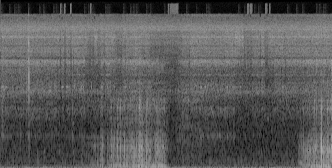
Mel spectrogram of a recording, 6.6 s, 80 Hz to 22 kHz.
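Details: Loud, low rattling snores on each in-breath with quieter breathing between, over steady room noise, from an adult man (dad) recorded asleep at 2 a.m.; snoring.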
